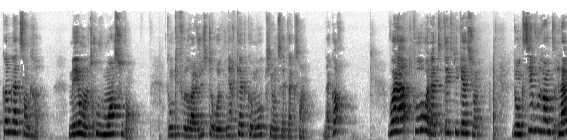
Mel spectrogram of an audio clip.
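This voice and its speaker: A woman's voice: a little high, a bit bright, reverberant. A woman teaching a spelling lesson to young children, patient and encouraging, often checking in with the class. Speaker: primary school teacher. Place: room at home.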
